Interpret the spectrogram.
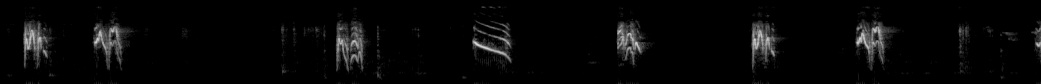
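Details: Red-cowled cardinal singing in captivity, used to stimulate a caged bird. Brief, rich warbled phrases repeat roughly every second or so, with a single down-slurred whistle partway through and quiet gaps between.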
